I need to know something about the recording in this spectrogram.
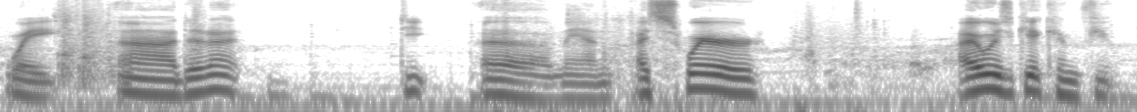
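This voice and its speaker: A man running a casual live game stream, thinking out loud in a rambling, joking way and tripping over his own sentences. His voice sits at a middling pitch for a man, with a faint hum of background noise behind him. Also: takes it slowly, gravelly. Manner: rambling, joking, thinking aloud with many restarts.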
